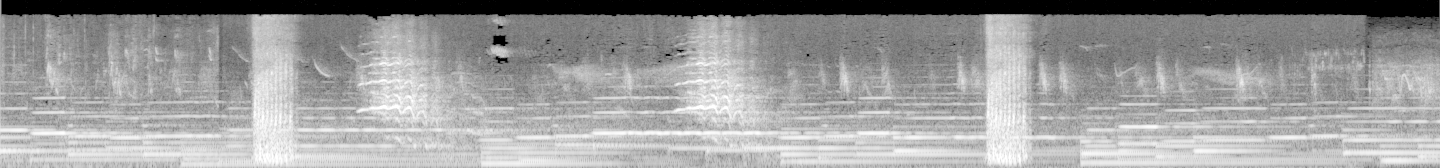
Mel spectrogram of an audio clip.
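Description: A horse neighs twice, each a wavering, vibrating whinny that starts high and falls away. Continuous instrumental music plays underneath, broken by a couple of sharp percussive thumps.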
